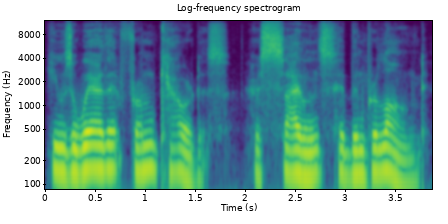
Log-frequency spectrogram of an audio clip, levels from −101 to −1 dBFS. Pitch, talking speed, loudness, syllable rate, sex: 135 Hz, 170 wpm, -17 LUFS, 5.7 syllables/s, male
